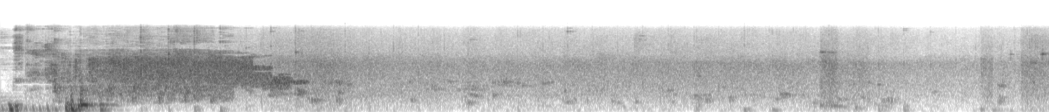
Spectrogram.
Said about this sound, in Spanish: No se les olvide que además de ustedes, el rey está aquí. Así que aplaudamos al rey.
